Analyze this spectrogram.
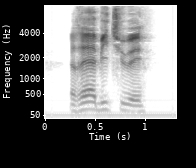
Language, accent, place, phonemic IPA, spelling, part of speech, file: French, France, Lyon, /ʁe.a.bi.tɥe/, réhabituer, verb, LL-Q150 (fra)-réhabituer.wav
- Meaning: to reaccustom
